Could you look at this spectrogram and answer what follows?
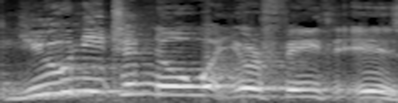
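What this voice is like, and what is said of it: Yelling. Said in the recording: “Why am I yelling?”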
